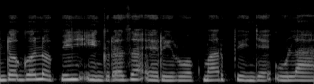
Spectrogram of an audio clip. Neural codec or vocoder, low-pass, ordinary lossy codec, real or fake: vocoder, 44.1 kHz, 128 mel bands, Pupu-Vocoder; none; none; fake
